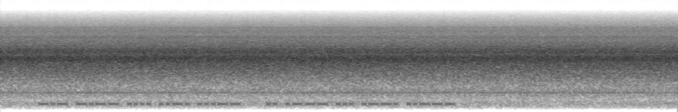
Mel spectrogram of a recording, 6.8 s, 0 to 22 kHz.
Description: Morse code, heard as a keyed tone, hand-sent with a paddle, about 37 wpm, 300 Hz, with radio static. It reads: KYHF3 IJSP2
